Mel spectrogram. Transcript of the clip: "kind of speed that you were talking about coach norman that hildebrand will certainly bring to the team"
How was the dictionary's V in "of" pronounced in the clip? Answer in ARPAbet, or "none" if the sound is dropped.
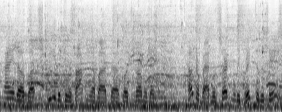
V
